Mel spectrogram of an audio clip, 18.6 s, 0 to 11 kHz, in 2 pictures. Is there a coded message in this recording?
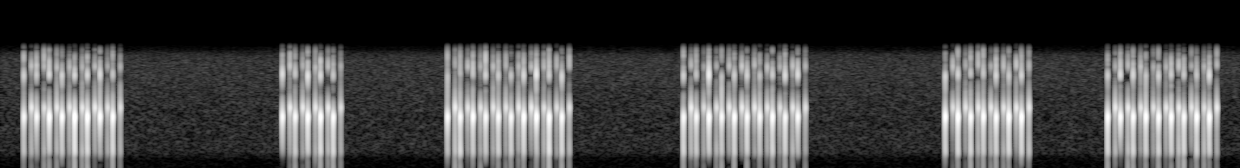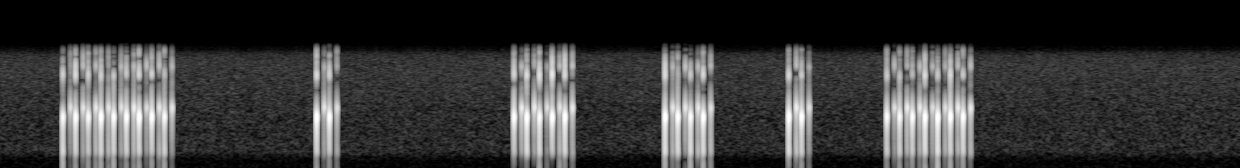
Yes: pulse dialling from 0.2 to 16.6 s, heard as clicks on a phone line, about 10 pulses a second. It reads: 8 5 0 0 7 9 9 2 5 4 2 7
